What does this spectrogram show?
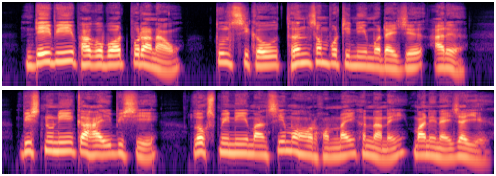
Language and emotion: Bodo, neutral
